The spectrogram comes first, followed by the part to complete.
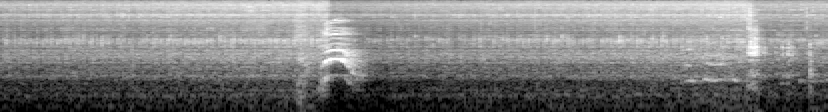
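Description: Bathroom tap running steadily into a sink, with a short click near the end.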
